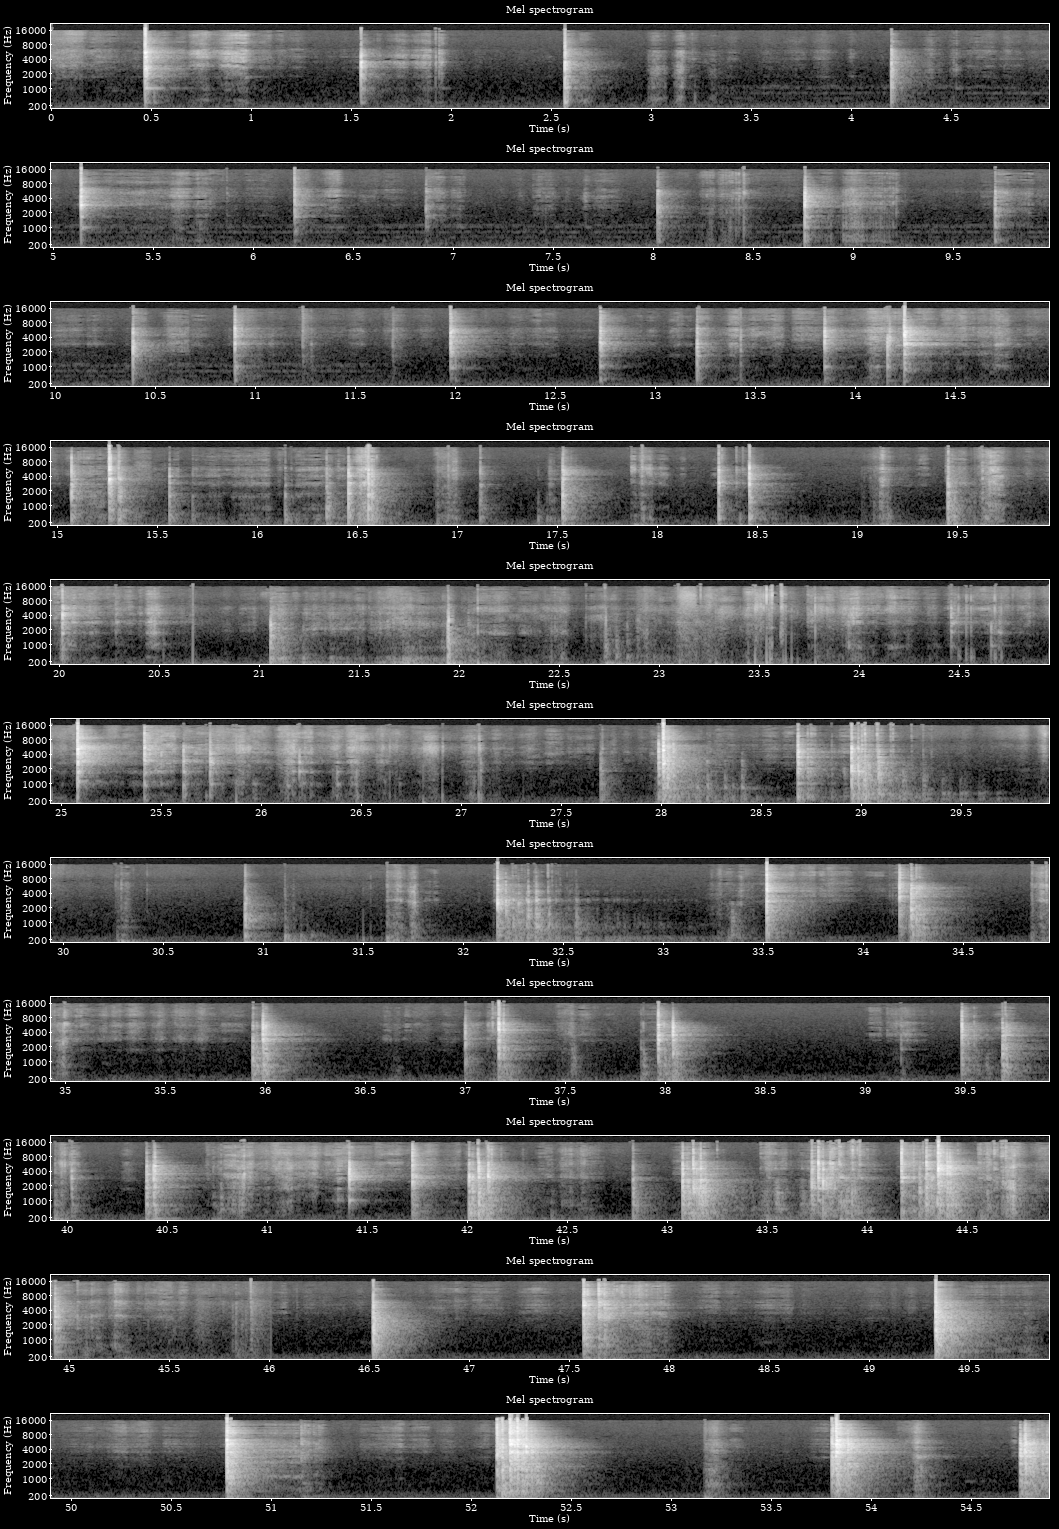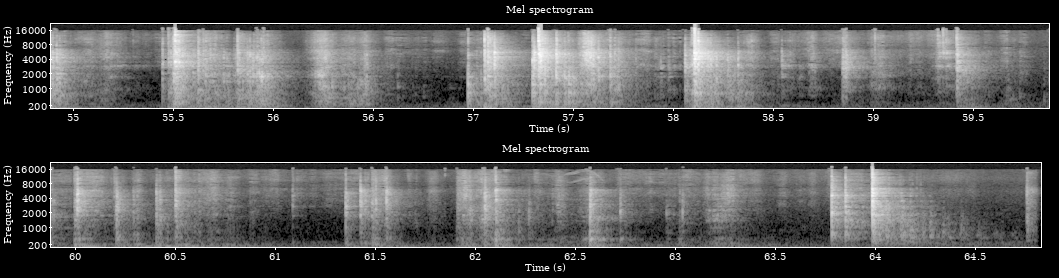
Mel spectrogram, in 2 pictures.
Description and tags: Hitting two wooden spoons (Ok actually a spoon and a spatula) together.
wood, clack, kitchen, clacking, spoon, wooden, spoons, hit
